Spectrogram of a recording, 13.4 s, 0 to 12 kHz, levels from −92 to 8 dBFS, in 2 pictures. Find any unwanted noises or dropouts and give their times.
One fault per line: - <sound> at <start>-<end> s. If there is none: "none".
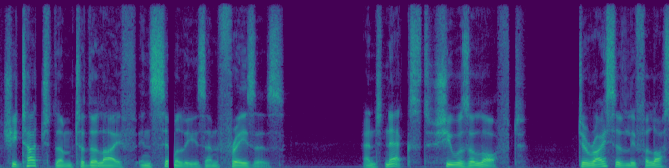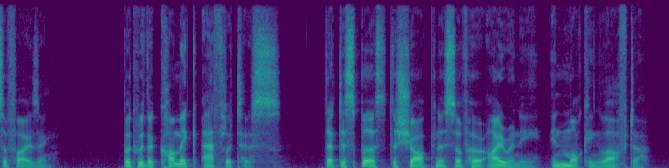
- dropout at 1.7-1.8 s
